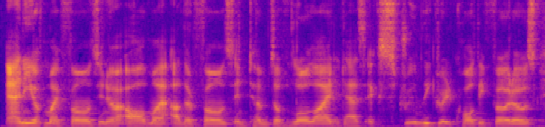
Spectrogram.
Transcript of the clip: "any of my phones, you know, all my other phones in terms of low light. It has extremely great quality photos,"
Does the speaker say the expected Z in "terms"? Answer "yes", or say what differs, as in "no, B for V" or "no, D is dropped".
yes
